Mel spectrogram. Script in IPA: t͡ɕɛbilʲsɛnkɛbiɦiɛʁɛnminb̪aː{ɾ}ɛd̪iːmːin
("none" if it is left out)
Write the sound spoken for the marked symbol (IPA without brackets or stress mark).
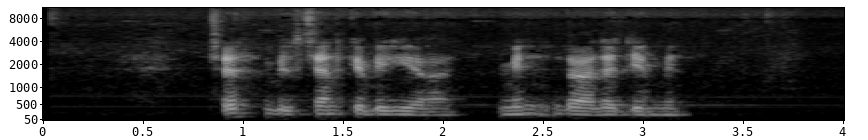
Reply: l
